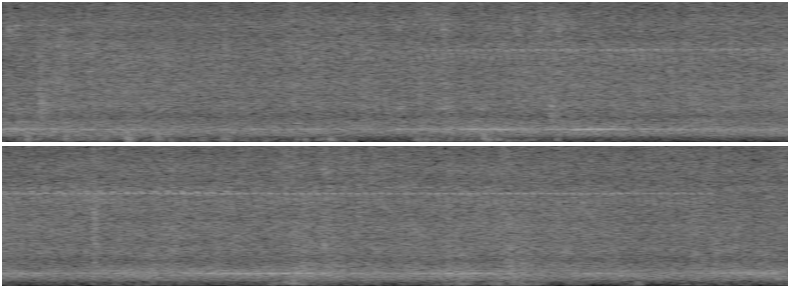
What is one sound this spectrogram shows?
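A freight train rumbles and clatters steadily along the tracks in the distance.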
